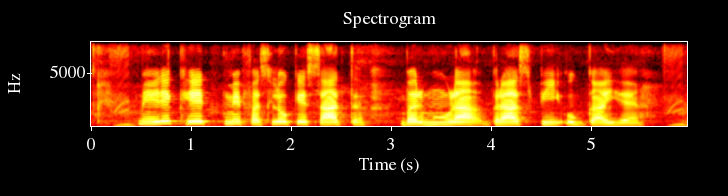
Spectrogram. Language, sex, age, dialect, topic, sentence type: Hindi, female, 18-24, Kanauji Braj Bhasha, agriculture, statement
